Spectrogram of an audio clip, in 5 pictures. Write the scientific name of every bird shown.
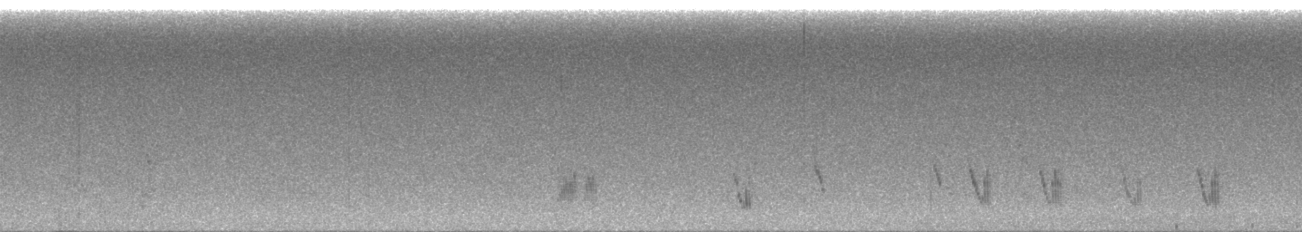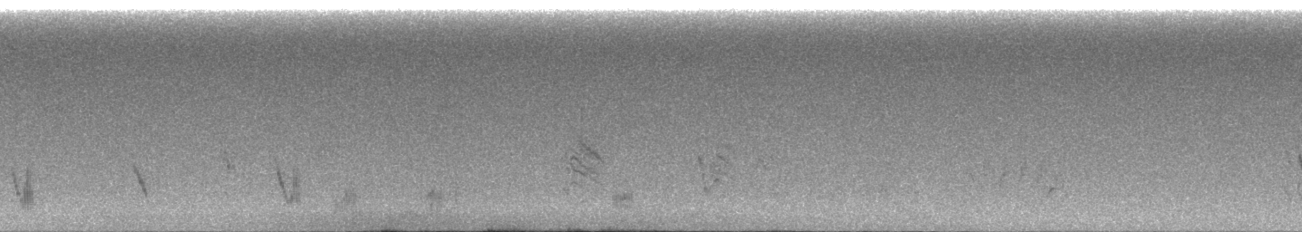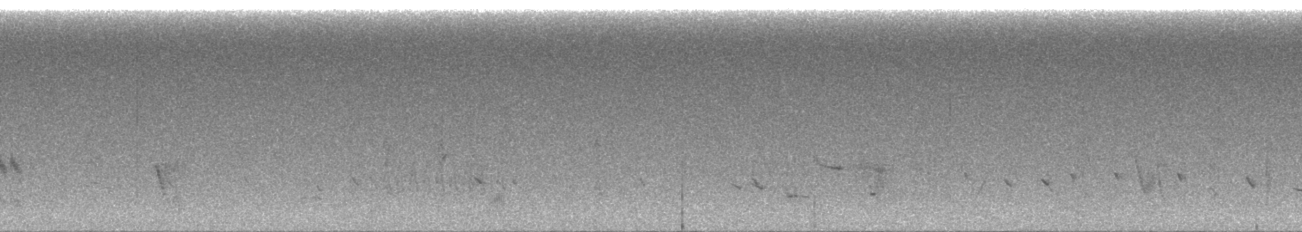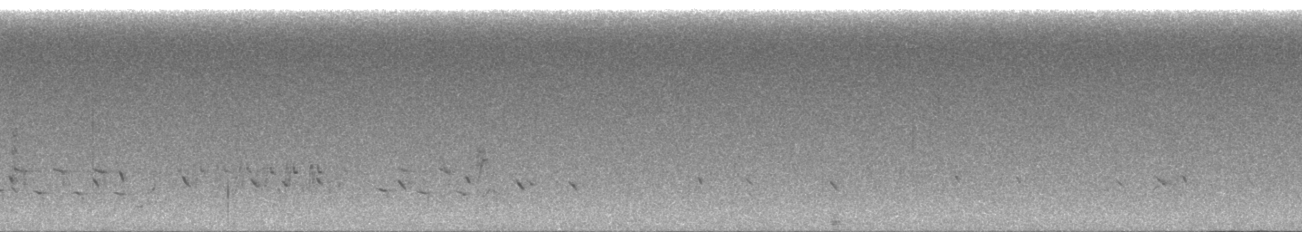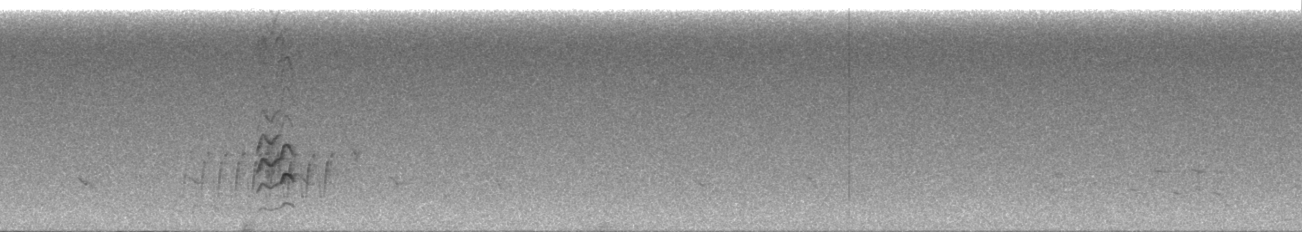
Alauda arvensis, Chlorodrepanis virens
